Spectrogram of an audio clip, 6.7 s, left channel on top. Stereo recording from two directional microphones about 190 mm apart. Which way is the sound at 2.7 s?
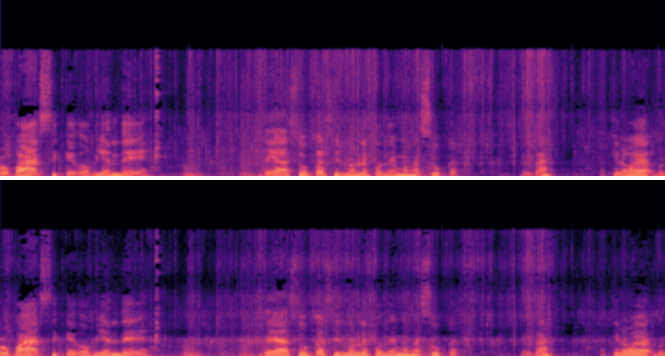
30° right (ahead or behind).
